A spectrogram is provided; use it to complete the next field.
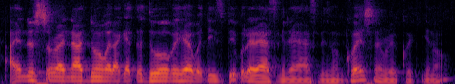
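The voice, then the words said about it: Gullah accent, Cajun and West Indian notes. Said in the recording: “I give you a little taste of what the accent sounds like ... if my accent slips out, they think I'm Cajun or whatever, but it's like kind of Cajun with more notes from like West Indies”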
